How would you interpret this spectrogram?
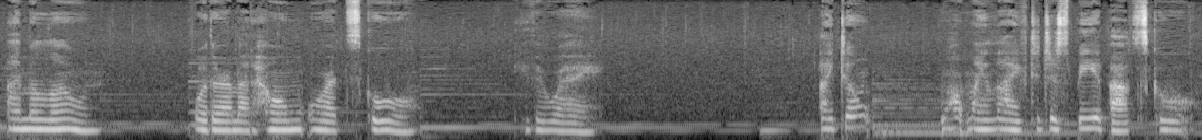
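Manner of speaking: low, soft and subdued; dejected, voice sunk low; downcast confession. Acted. Lonely confession to the other student.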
